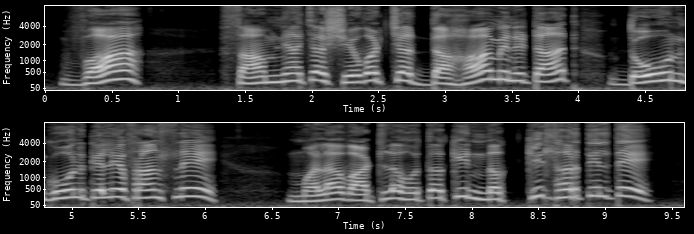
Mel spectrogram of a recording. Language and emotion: Marathi, surprised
